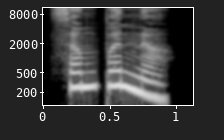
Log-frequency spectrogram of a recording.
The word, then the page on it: ಸಂಪನ್ನ: sampanna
